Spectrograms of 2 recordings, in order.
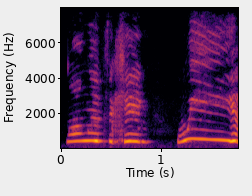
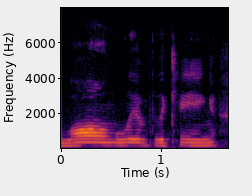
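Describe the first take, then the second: First: Versão boba, bem mais alta e aguda, terminando num wee; mocking silly version. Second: Ameaça baixa e lenta, arrastando as palavras; menacing Scar. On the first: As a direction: debochando da cena do remake, alegre e alto. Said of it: "this was just kinda like". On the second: Retold or imitated. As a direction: diga devagar, como um vilão que condena o irmão. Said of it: "in a very menacing tone".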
